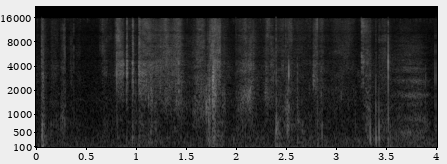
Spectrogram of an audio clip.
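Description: Faint rustling and soft clicks of a book's paper page being handled and turned, busiest about a second in.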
